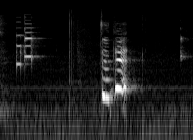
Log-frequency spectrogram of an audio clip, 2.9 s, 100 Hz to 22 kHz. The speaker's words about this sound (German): Also, es kann sich nur noch um Sekunden halten, bis der Wecker klingelt. 4, 3, 2, 1.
